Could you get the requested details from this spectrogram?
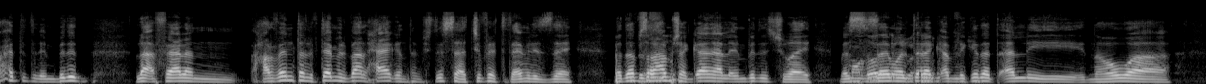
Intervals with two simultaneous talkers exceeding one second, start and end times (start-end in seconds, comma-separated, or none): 8.5-9.8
